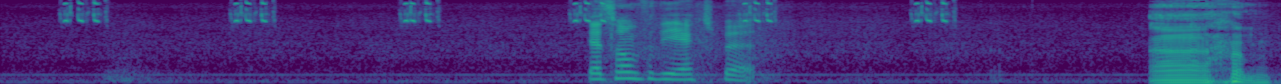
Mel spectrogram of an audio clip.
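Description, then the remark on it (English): Crickets chirp in short, evenly spaced bursts, about six high trills roughly a second apart. A man speaks briefly in the middle, and another voice comes in at the end. “Crickets.”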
